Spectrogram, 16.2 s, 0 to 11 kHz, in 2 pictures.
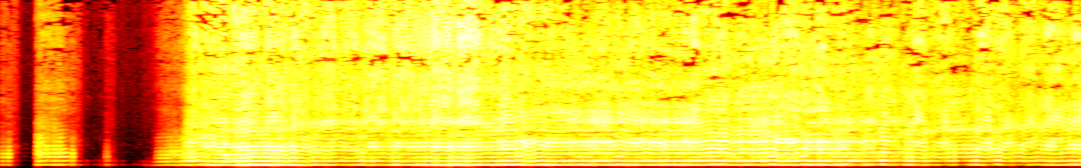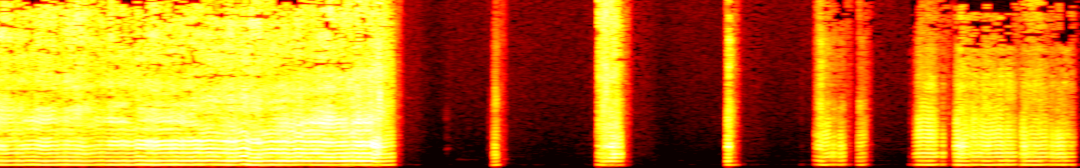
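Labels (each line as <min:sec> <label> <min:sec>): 0:00.0 A bee buzzing rapidly as it flies past with fast, vibrating wings. 0:16.2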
